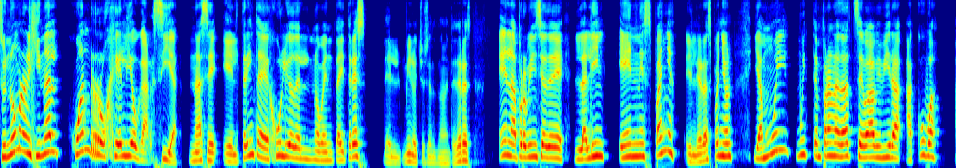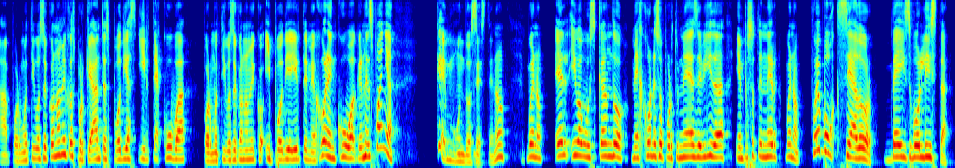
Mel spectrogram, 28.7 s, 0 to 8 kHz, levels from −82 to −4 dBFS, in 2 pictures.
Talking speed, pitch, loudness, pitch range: 170 wpm, 205 Hz, -19 LUFS, 165-225 Hz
